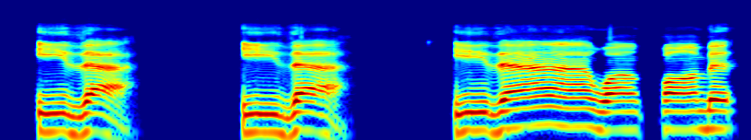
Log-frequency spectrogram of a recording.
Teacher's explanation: Ujung lidahnya nempel ke langit-langit. Idza, i-nya dari tenggorokan bawah, zalnya dari ujung lidah dengan, gigi seri atas.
